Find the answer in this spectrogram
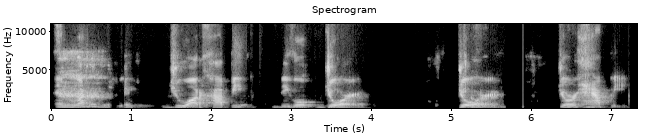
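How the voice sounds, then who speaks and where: English teacher, very slow patient drilling, repeats each word, voice set back from the mic. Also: mid-range voice, very animated, a bit bright, recorded from a distance. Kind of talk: basic English lesson, drilling pronunciation.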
